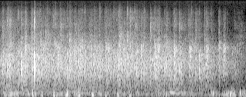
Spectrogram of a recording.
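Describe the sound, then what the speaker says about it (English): A round of applause at a talk event rolls on for about five seconds, moderately loud and even, with individual claps blending into a continuous patter that tapers at the end. "Whew, round of applause."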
